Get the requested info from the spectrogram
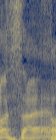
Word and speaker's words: Auxerre: On a ici un côte d'Auxerre, donc des D-A-U-X-E-R-R-E. E e. – Donc, la ville d'Auxerre. Mais c'est ben difficile. On, Auxerre. Mais c'est Auxerre. En fait, tous les X sont, sont, sont souvent prononcés en S.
